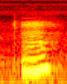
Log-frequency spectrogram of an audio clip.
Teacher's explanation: A can be described as a front unrounded vowel between open and half open.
